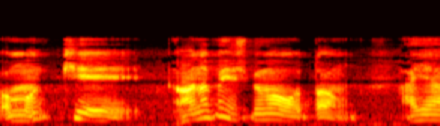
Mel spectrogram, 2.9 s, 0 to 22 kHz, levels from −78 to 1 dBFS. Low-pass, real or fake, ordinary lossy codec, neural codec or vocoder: 7.2 kHz; real; none; none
